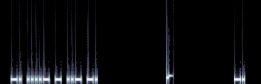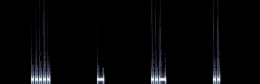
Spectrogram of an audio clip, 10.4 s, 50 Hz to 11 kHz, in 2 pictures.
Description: Morse code, heard as a keyed tone, about 32 wpm, spaced as for 13 wpm, 700 Hz. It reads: N4TUN N5TUI
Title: USA Call Signs - 5 Characters - 8x Character Spacing - 30wpm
